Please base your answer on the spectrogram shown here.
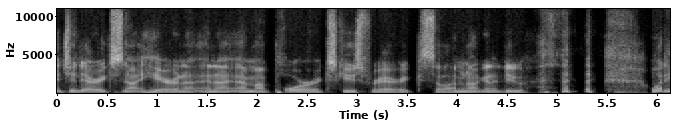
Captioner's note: laughs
